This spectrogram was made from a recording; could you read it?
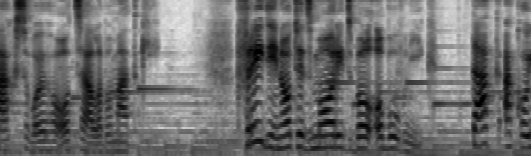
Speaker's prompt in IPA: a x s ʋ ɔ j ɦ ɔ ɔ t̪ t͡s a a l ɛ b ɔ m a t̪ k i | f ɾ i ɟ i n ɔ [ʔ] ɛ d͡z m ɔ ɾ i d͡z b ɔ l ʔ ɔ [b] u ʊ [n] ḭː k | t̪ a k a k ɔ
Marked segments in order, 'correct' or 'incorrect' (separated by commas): incorrect, correct, incorrect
